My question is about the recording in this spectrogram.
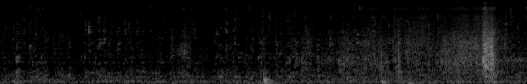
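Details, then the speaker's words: Whole-house water filter in crawl space after filter change, valve opened to refill: faint, soft trickle and rush of water from the carbon filter into the pipes; normal flow. "You hear it going from the carbon filter into the pipes"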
